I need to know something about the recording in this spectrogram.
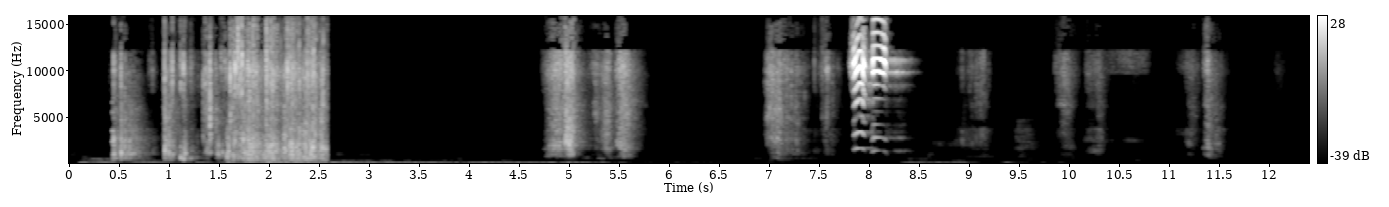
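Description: Plastic toys being handled close to the microphone: a loud rustling, knocking stretch at the start, then scattered clicks and knocks, with a brief high squeak just after eight seconds in.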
